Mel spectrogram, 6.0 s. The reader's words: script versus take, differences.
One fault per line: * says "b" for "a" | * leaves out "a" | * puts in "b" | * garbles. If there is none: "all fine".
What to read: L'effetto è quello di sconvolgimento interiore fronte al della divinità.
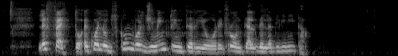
all fine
